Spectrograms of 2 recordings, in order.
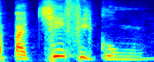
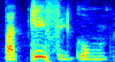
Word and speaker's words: Pacificum: Cuando estudiábamos latín, yo juraba que se decía Pacificum, como en italiano, pero aprendimos que la C se pronuncia como Q, ¿no? Pacificum, ¿no?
